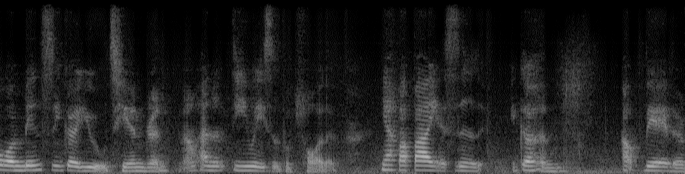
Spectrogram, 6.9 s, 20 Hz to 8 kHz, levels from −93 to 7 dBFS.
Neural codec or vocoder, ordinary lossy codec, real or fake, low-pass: codec, 16 kHz, 1 kbps, X-Codec, HuBERT features, trained on LibriSpeech; none; fake; none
